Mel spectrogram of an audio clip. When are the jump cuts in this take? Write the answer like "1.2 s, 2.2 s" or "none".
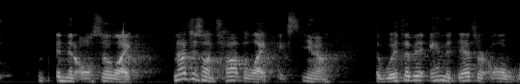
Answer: none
